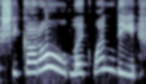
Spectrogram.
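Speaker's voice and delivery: put-on high-pitched kid exclamation; imitated children. Kids talking about Lara grown old, imitated child voice. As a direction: say it like a marveling child.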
